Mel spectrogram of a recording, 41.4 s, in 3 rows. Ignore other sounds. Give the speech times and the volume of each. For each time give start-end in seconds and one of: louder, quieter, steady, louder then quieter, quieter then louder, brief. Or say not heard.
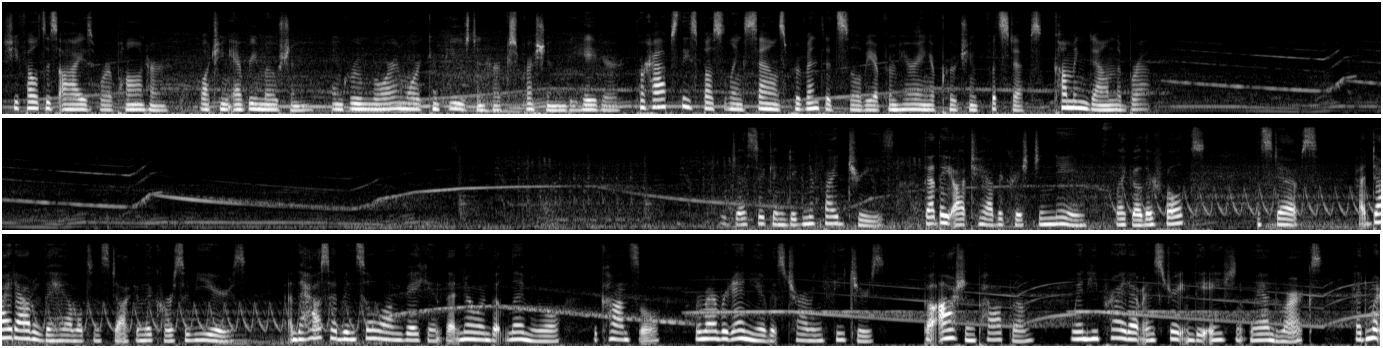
0.0-11.5 steady
20.9-41.3 steady.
